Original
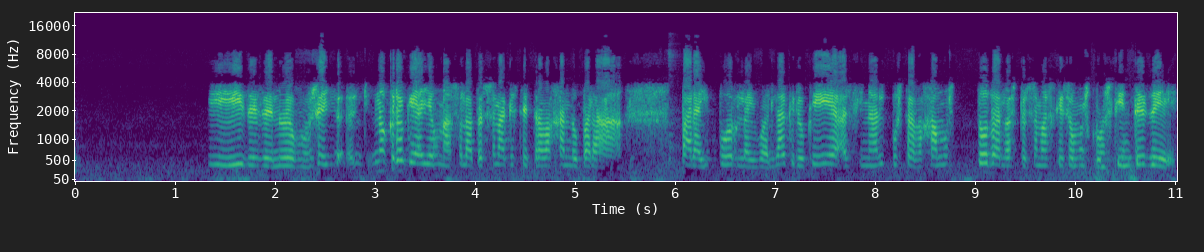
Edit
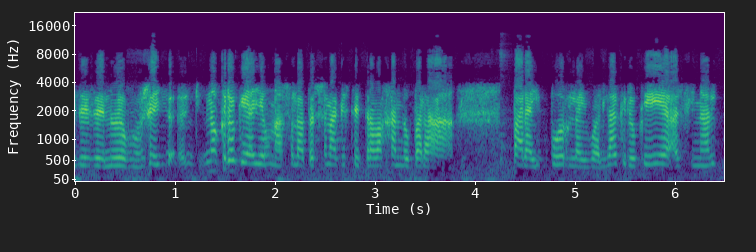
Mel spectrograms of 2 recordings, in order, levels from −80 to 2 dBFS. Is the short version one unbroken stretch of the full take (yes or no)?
yes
